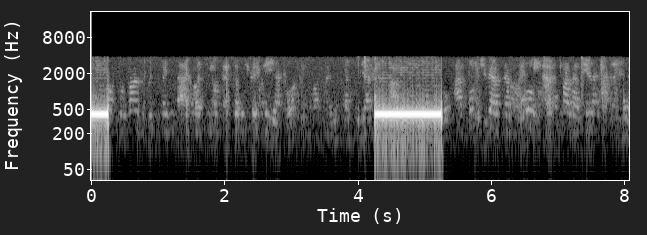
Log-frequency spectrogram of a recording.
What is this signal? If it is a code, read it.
Ringback tone (Europe, 425 Hz), with speech.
